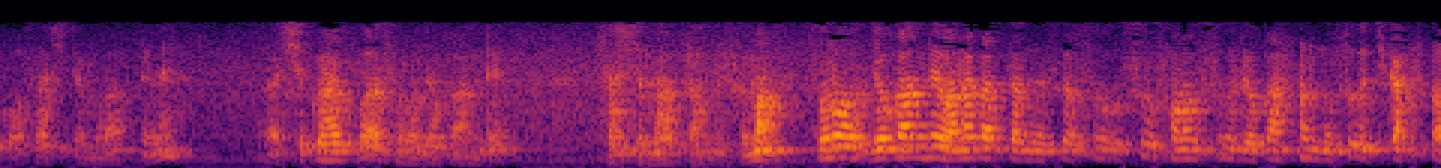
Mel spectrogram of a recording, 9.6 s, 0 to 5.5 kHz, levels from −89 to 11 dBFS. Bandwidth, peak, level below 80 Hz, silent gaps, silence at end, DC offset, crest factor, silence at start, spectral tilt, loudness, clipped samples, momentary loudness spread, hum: 4 kHz; -2 dBFS; -68 dBFS; none; 0 s; under 0.1%; 20 dB; 0 s; -10 dB/octave; -21 LUFS; under 0.1%; 18 LU; none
